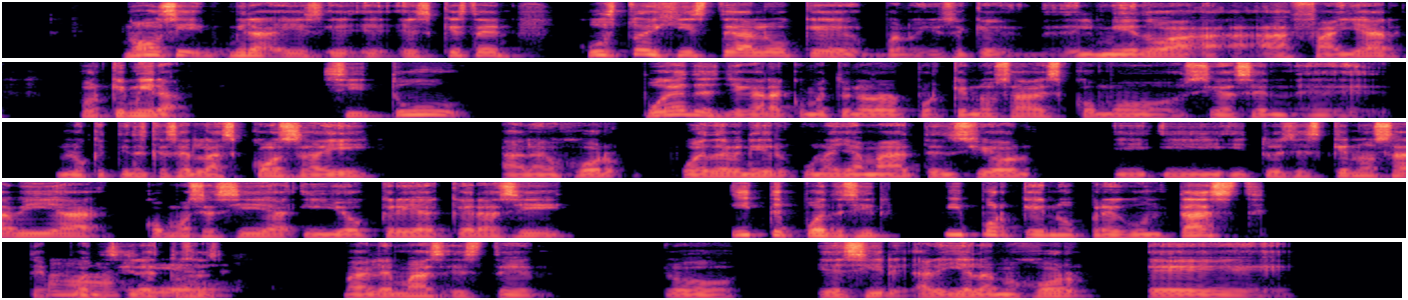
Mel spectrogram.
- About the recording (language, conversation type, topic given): Spanish, advice, ¿Cómo puedo superar el temor de pedir ayuda por miedo a parecer incompetente?
- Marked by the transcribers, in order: other background noise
